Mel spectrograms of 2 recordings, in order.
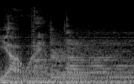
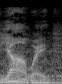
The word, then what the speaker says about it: Yahweh: English would be YHWH, which we think were probably pronounced something like Yahweh.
